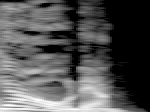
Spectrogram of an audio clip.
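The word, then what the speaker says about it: 漂亮: 피아오량. 피아오량. 피아오량. 그렇죠. 그래서 피아오량. 오랑 발음과 쩐 발음은 우리 청취자분께서 잘 기억하신 것 같아요. 네. 그리고 피아오는요. 위에서 아래로 뚝 떨어지는 음으로 피아오.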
